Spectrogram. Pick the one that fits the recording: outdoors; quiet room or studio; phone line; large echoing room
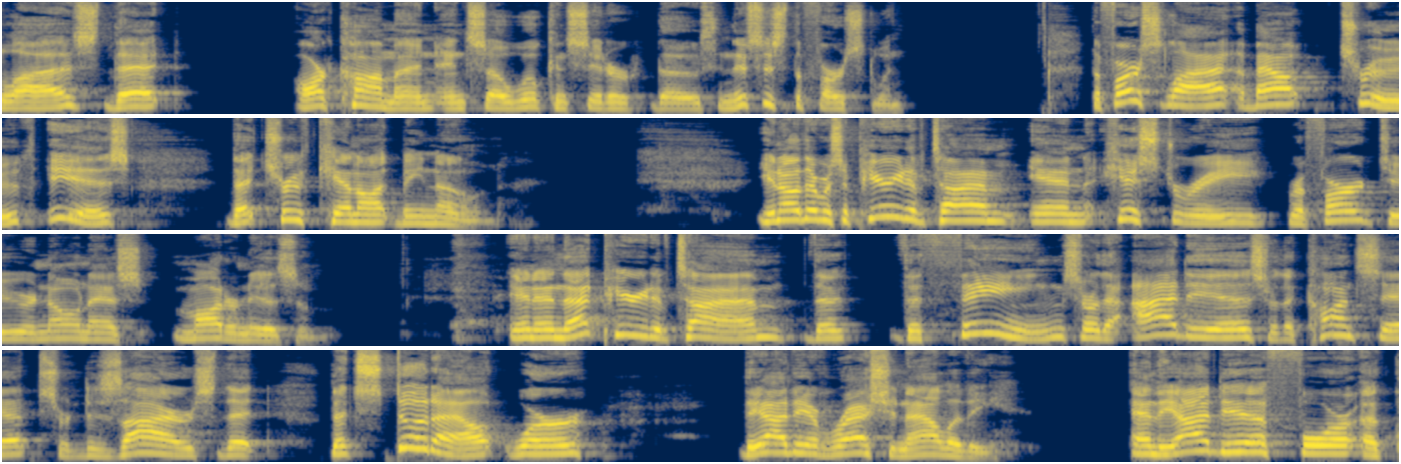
large echoing room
